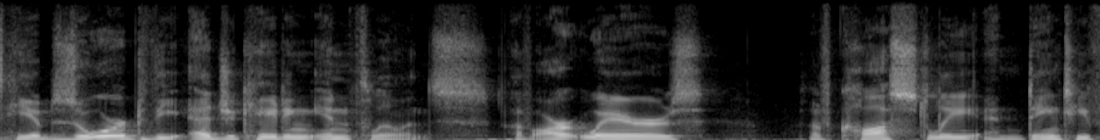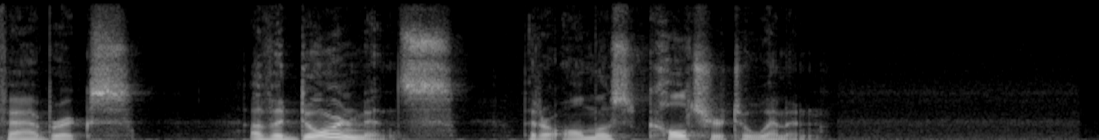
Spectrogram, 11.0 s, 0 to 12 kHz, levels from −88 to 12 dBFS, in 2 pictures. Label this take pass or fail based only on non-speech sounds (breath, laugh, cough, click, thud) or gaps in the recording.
pass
